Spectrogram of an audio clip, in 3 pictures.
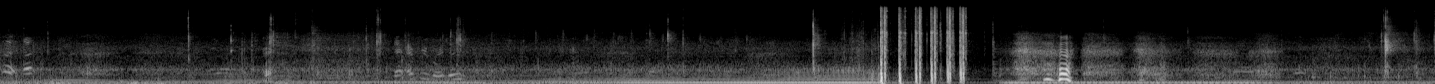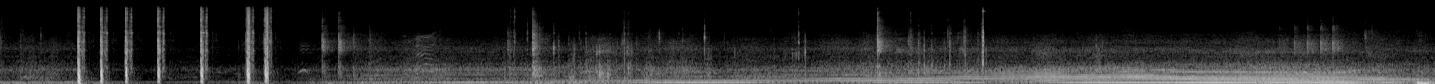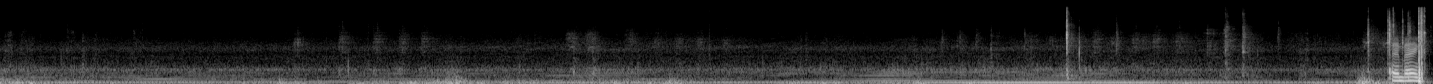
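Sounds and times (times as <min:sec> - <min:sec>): engine humming: 0:00.0 - 0:43.0
sharp clicks: 0:08.8 - 0:10.0, 0:15.2 - 0:17.9.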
